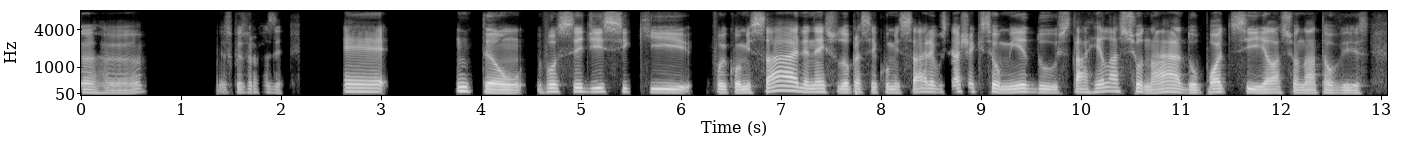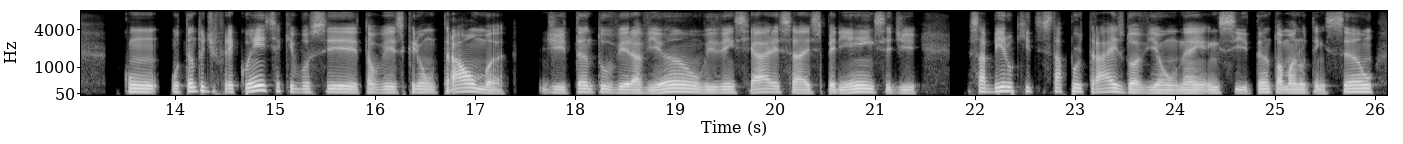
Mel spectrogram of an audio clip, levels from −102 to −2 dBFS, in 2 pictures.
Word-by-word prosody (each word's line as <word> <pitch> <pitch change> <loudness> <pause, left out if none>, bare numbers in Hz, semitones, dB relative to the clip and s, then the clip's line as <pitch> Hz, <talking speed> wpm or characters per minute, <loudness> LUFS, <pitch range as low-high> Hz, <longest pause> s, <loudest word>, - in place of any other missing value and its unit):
aham, 90 +1 -4 0.7
e - - -11
as - - -12
coisas 105 0 -8
pra 110 - -11
fazer. 105 -5 -12 0.6
Eh, 130 -1 +1 0.7
então, 105 -10 +2
você 130 +3 0
disse 120 0 -1
que 110 -2 0 0.2
foi 105 - 0
comissária, 135 - +3
né, 120 +1 +4
estudou 110 -2 -1
pra 105 0 -1
ser 100 -1 -4
comissária, 105 +4 -1
você 110 0 -10
acha 130 +2 -1
que 130 - -9
seu 125 - +2
medo 110 0 +1
está 110 +2 -1
relacionado 125 -4 +1
ou 95 - 0
pode 115 +4 0
se 110 -3 0
relacionar, 100 -2 0
talvez, 90 -1 -3 0.6
com 120 -3 +3
o 115 - -2
tanto 145 +6 +1
de 135 - -9
frequência 145 +7 +2
que 120 - -5
você, 110 -1 0
talvez, 100 -1 -1
criou 110 -2 0
um 100 - -3
trauma 100 -6 +1 0.3
de 100 0 -4
tanto 115 -3 -1
ver 100 +1 +2
avião, 105 +5 +3
vivenciar 100 +2 0
essa 95 -4 0
experiência 100 +3 +1
de 95 0 -4 0.5
saber 130 +4 +1
o 145 - +1
que 140 - -7
de - - -24
está 130 - -4
por 130 -1 -1
trás 120 +1 -1
do 105 - 0
avião, 95 -2 0
né, 95 0 +2
em 95 +1 +1
si, 95 0 -2
tanto 110 +4 0
a 100 - +2
manutenção 100 +5 +1
110 Hz, 145 wpm, -22 LUFS, 100-120 Hz, 0.7 s, né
